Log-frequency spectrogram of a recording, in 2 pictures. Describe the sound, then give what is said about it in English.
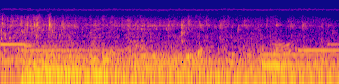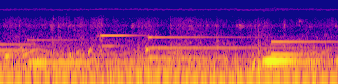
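Water runs steadily from a spigot into a house sink, a continuous splashing rush with shifting, ringing tones as it fills, swelling briefly louder near the end. “No, it has to have pipes to come into your house, like this spigot, and it comes through the pipes and around into the spigot and then into the sink.”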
